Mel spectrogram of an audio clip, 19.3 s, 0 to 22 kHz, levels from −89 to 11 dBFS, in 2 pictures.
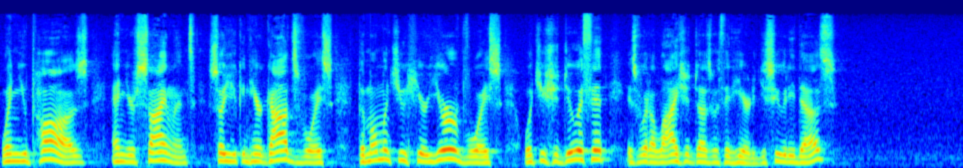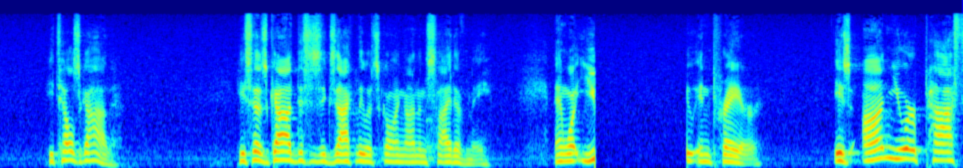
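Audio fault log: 15.59–16.51 s, audio dropout to a faint residue: sound cuts abruptly to hiss about 40 dB down for 0.92 s before "in prayer", likely a live path that briefly lost its input, not a pause or fade.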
